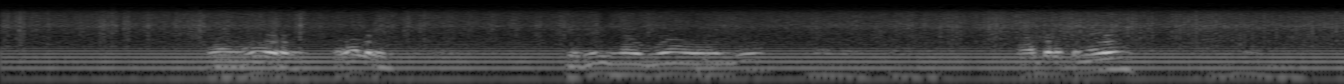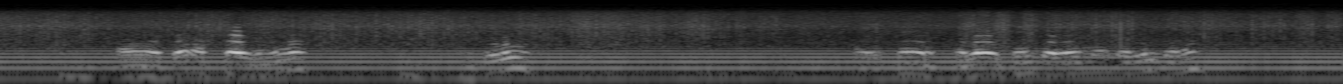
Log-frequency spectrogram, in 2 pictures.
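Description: A middle-aged man talks in short bursts nearby.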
